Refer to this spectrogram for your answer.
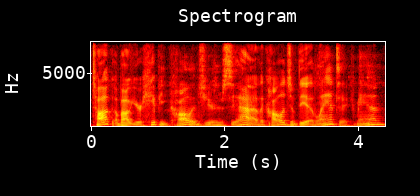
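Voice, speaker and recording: Bright and sharp in tone, a man speaks at a moderate pace with very wide pitch swings. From Maine. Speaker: vlogger and contractor. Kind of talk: live Q&A. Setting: basement, livestream. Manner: casual, hesitant fillers.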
